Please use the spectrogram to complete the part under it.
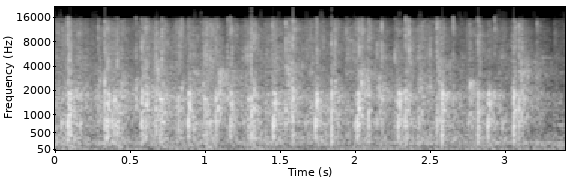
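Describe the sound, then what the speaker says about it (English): An audience at a political speech breaks into sustained applause, many hands clapping in a dense, even patter that stays loud for the whole stretch with no clear voices over it. "You can give an applause for that."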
